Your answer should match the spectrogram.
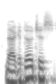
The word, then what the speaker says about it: Nacogdoches: Oh, NACOGDOCHES.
